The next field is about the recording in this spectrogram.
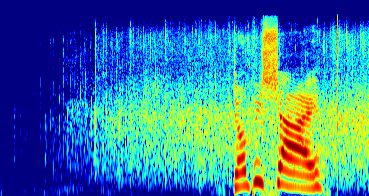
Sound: audience applauding

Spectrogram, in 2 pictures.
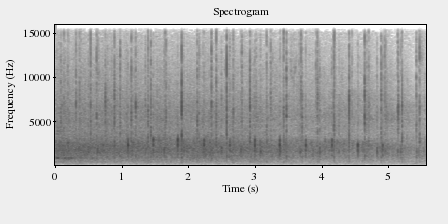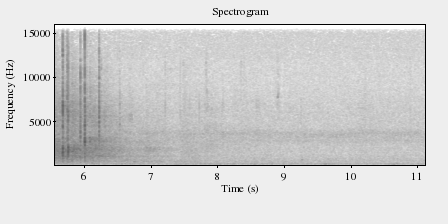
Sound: applause

